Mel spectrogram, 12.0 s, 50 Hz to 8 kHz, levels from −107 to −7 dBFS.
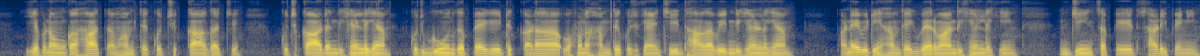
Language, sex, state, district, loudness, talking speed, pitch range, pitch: Hindi, male, Uttarakhand, Uttarkashi, -21 LUFS, 170 wpm, 100-110 Hz, 105 Hz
